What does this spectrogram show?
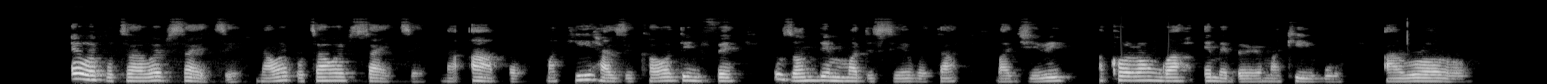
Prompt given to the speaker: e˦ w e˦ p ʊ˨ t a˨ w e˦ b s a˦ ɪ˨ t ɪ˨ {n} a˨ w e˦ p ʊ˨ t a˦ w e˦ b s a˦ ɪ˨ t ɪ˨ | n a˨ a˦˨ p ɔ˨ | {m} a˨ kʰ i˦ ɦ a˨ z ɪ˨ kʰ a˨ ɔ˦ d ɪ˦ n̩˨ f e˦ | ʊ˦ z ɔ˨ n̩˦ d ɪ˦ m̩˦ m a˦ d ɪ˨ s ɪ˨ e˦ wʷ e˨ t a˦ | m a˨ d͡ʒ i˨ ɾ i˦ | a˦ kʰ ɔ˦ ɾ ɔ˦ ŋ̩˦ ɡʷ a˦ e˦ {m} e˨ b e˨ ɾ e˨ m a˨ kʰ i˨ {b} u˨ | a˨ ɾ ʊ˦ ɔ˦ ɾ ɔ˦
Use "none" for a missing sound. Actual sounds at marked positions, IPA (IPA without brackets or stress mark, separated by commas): n, m, m, ɡ͡b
